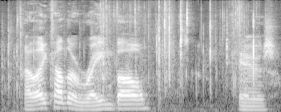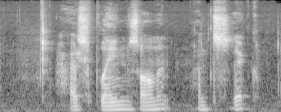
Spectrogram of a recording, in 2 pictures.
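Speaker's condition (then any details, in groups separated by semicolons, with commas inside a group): No condition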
